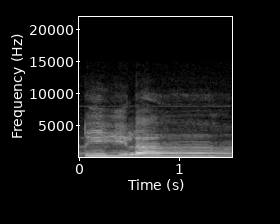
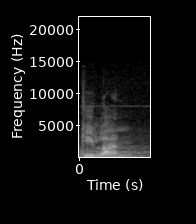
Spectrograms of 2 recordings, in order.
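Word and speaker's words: قيلا: La yasma'una fiha lagwa wa la ta'sima illa qilan salama salama qila. Dengung. Ikhfa. Nggak boleh kilan. Nggak boleh. Kalau kilan tuh kalau menghadapi huruf idhar.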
